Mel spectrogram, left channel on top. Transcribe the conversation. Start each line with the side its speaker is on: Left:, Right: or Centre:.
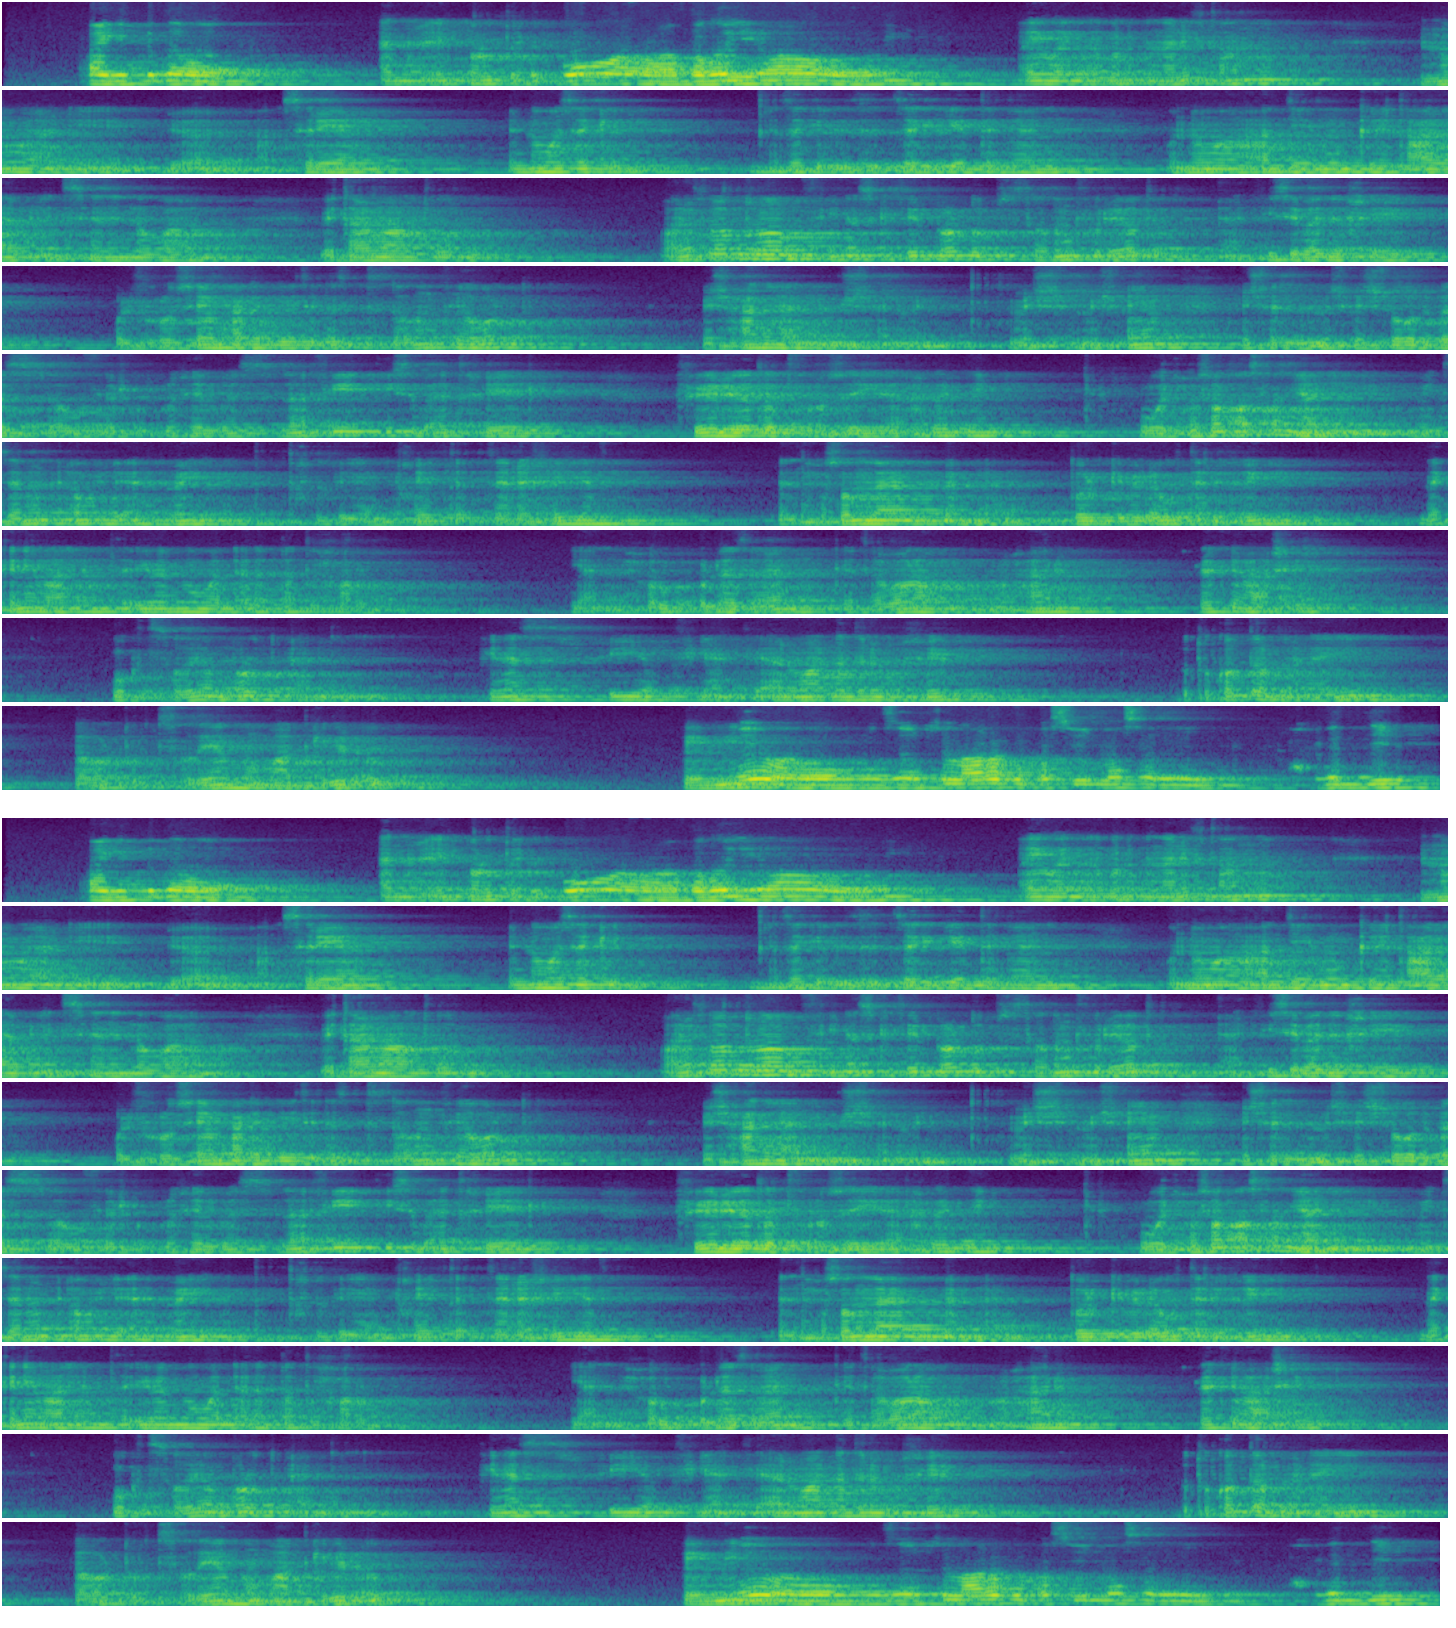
Left: حاجة كده
Right: أنا لقيت برضه يعني،
Left: قوة عضلية رهيبة
Right: ايوه ايوه انا بقول لك انا عرفت عنه ان هو يعني بي- سريع ان هو ذكي ذكي ذكي جدا يعني وان هو عندي ممكن يتعلق بالانسان اللي هو بيتعامل معاه على طول وعرفت برضه ان هو في ناس كتير برضه بتستخدمه في الرياضة يعني في سباقات الخيل والفروسية والحاجات ديت الناس بتستخدمه فيها برضه مش حاجة يعني مش مش مش فاهم مش ال- مش في الشغل بس او في ركوب الخيل بس لا في في سباقات خيل في رياضة فروسية الحاجات دي والحصان أصلا يعني من زمان قوي ليه أهمية أنت متخيل يعني متخيل تا- تاريخيا الحصان لعب آه، دور كبير أوي تاريخيا ده كان يا معلم تقريبا هو الآلة بتاعة الحرب يعني الحروب كلها زمان كانت عبارة عن محارب راكب على خيل واقتصاديا برضه يعني في ناس في في- يعني في أنواع نادرة من الخيل بتقدر بملايين فبرضه اقتصاديا هو كبير أوي فاهمني؟
Left: أيوة زي الفيل العربي الأصيل مثلا الحاجات دي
